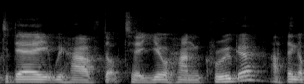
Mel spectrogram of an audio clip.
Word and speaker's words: Krüger: Johann Krüger. I think I pronounced that correctly, right?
